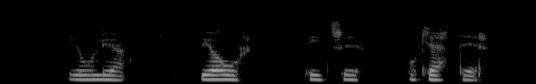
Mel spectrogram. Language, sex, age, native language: Icelandic, male, 10, Icelandic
